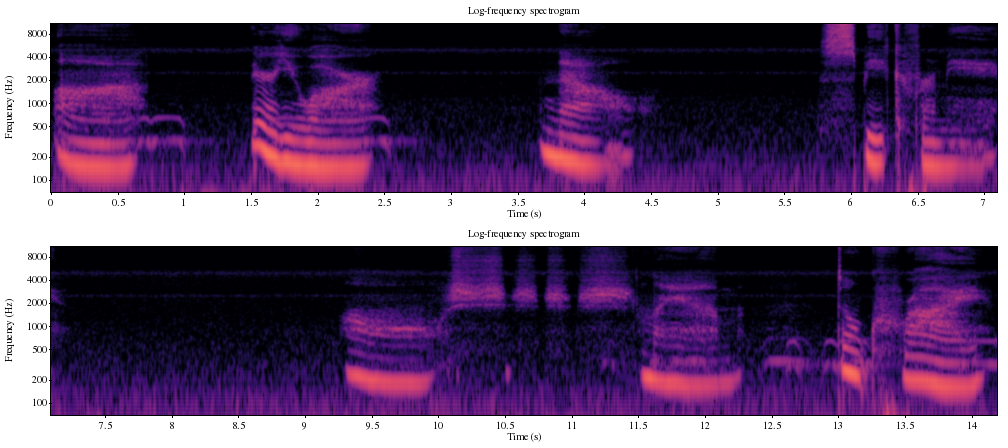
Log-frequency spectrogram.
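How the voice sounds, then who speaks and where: A woman voicing a sinister, playful demonic monster in dark ASMR, breathy, half-whispered, purring and teasing. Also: medium pitch. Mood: coaxing. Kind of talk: dark ASMR horror roleplay.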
